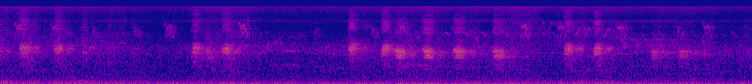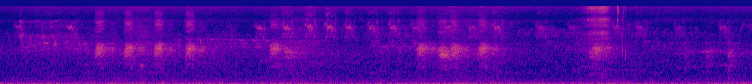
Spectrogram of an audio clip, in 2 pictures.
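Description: Faint birds calling outdoors, short runs of quick calls repeating every few seconds, over a low steady rumble.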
